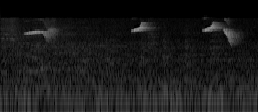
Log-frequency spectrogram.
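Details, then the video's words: Wild Oriental magpie-robin, shy yet singing on and on: three separate phrases, each a high whistled note slurring into a buzzy downward sweep, spaced about two seconds apart over faint background hiss. "SUARA ASLI KACER ALAM LIAR"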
